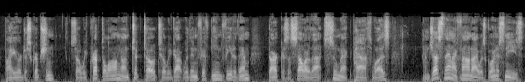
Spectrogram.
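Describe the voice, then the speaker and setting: Bir adamın oynadığı gür sesli, iyi yürekli yaşlı çiftçi. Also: male voice, on the low side, no room sound. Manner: loud, hearty and commanding. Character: hearty old Welsh farmer, bluff and kindly.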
